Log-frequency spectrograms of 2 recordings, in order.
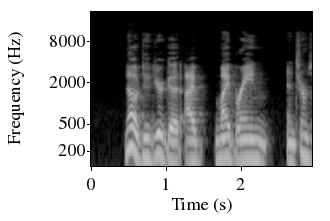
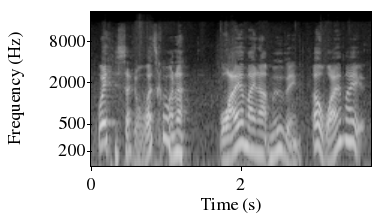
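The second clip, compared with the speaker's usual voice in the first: higher and louder, startled questions; real surprise; 6 semitones higher, 5 dB louder than usual. Real, not acted. Streamer alarmed his character won't move mid-fight, startled. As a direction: react as the controls suddenly fail.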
